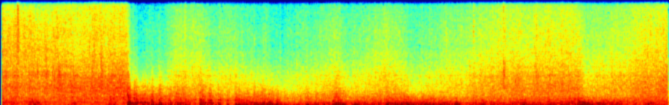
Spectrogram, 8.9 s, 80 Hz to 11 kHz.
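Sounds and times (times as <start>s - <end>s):
rain: 0.0s - 8.9s
thunder: 0.4s - 8.9s.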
